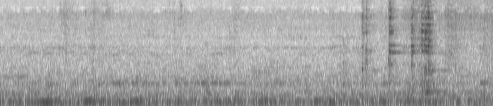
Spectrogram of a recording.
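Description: A spoon scraping and clinking in a pan while a jaggery mixture is stirred for fried wheat-flour modak, faint and soft over low background hum, with a few sharper metallic taps near the end.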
